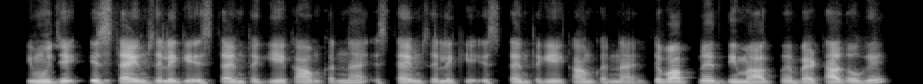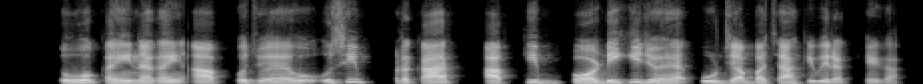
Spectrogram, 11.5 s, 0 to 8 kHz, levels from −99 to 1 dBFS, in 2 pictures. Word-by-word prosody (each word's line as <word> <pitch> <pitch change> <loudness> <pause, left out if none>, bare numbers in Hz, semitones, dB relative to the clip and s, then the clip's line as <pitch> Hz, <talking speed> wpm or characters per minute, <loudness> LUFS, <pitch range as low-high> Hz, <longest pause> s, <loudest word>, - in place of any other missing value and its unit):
कि - - -6
मुझे 155 +2 -1
इस 185 +1 -1
टाइम 160 -2 +4
से 165 +1 -5
लेके 160 -1 -1
इस - - -19
टाइम 145 -1 -1
तक 145 +1 -9
ये 145 - -2
काम - - -3
करना 180 +3 -8
है, - - -7
इस 155 - -17
टाइम 160 -2 -1
से 160 - -10
लेके - - -6
इस 150 - -12
टाइम 145 -2 -4
तक - - -12
ये 70 - -2
काम 65 -1 -5
करना 65 0 -9
है। - - -12
जब 155 - -2
आप 160 0 +3
अपने 185 +2 -3
दिमाग 140 0 -2
में 180 - -6
बैठा 155 - 0
दोगे, 180 +6 -5 0.6
तो 195 - +2
वो 205 0 +5
कहीं 175 +1 +4
न 190 0 +5
कहीं 200 +1 +3
आपको 175 +6 +1
जो 170 -4 -1
है 155 +2 +2
वो 185 - +1 0.2
उसी 235 +4 -1 0.2
प्रकार 180 +4 +5 0.2
आपकी 170 +6 +4 0.2
बॉडी 140 +7 +5
की 215 +2 +1
जो 205 -2 +3
है 190 +4 +1
ऊर्जा 160 +1 +3
बचा 135 +1 +4
के 165 - -2
भी 160 - +2
रखेगा। 120 -1 -4
165 Hz, 270 wpm, -25 LUFS, 150-185 Hz, 0.6 s, वो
